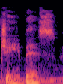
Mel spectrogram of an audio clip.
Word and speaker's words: Jebe: Genghis Khan ordered the most audacious military pursuits in history, dispatching Subutai and Jebe, pronounced Jebes, with a contingent of 20,000 elite cavalry on a massive, relentless search and destroy mission.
